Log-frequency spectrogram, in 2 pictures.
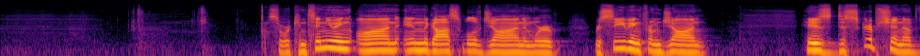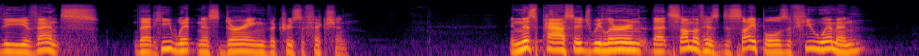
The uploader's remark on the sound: Preached on August 13, 2023 at Trinity Presbyterian Church ( Evangel Presbytery ) in Spartanburg, SC.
